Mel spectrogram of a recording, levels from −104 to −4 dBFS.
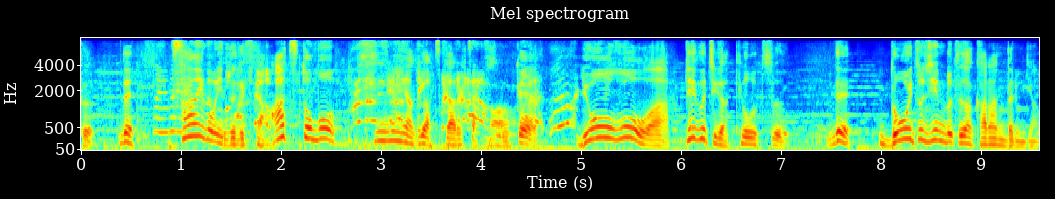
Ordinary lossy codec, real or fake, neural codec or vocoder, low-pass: none; fake; codec, 16 kHz, 4 kbps, X-Codec, HuBERT features, trained on balanced general audio; 7.2 kHz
